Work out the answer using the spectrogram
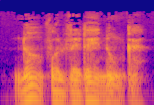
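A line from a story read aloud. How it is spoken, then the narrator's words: Growling. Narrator (Spanish): gruñendo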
